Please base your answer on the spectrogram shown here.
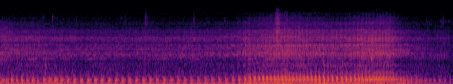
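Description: A dirt bike's engine drones steadily as it rides along a wooded trail through trees, rising briefly in a louder rev while twigs and brush clatter and scrape around it.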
